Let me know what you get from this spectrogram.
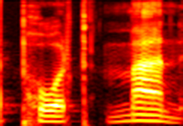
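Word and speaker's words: Portmán: The accent on the A in the word there, Portman in Murcia.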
